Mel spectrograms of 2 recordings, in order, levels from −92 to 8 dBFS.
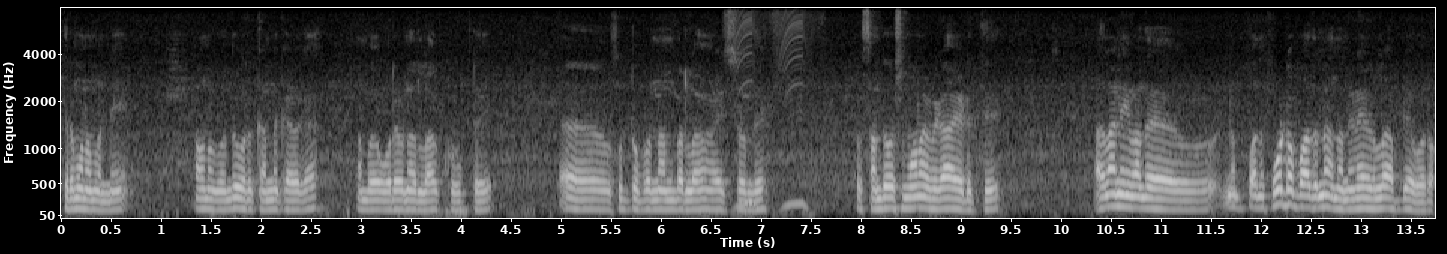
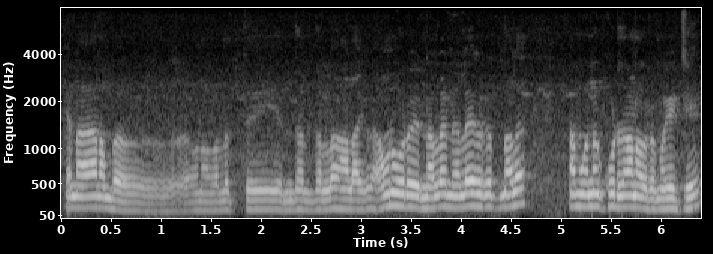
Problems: background sounds at intervals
